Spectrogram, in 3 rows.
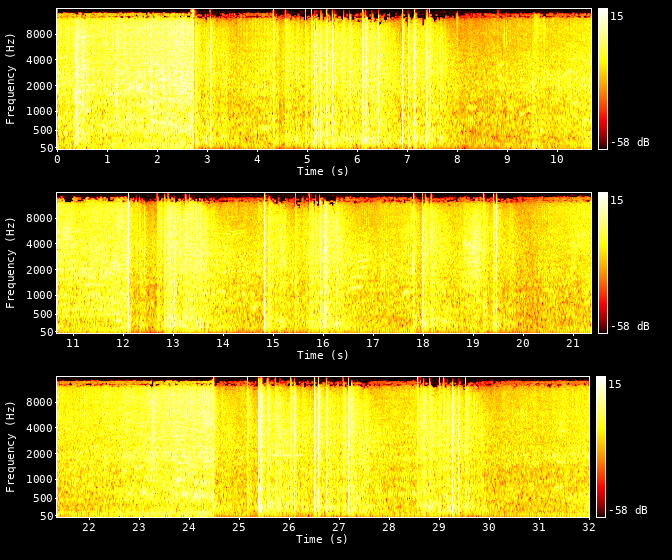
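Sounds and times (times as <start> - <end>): crowd chatter: 0.0 - 32.0
fireworks bangs and crackles: 0.0 - 32.0.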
